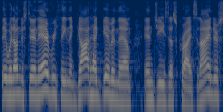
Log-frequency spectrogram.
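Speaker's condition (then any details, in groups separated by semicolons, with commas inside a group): No condition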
